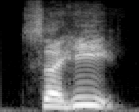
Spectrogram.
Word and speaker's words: Sahith: You know what rhymes with Spieth? Sahith.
